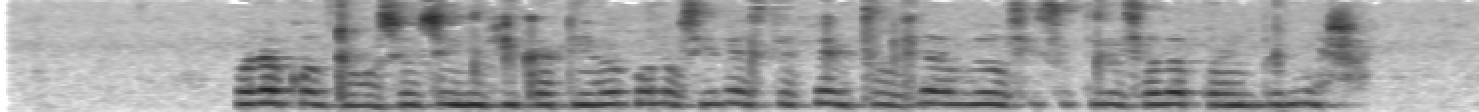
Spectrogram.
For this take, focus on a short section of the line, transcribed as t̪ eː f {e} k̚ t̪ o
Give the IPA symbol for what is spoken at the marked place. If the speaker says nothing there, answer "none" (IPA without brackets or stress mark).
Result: e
